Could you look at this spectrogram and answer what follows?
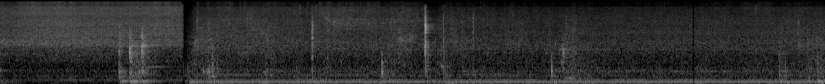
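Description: Shrimp sautéing in a wok, a steady close sizzle and hiss of frying with a few light clicks of stirring, no voices over it.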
